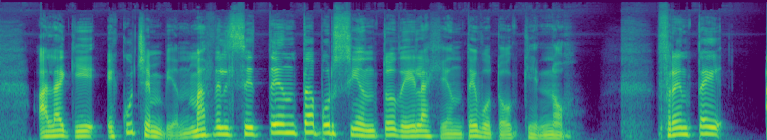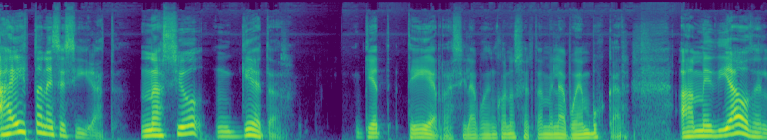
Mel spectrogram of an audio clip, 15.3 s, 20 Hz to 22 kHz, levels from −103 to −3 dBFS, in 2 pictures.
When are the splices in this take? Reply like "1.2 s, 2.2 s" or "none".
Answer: none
